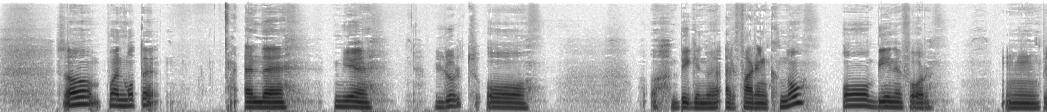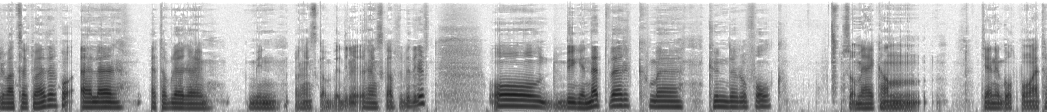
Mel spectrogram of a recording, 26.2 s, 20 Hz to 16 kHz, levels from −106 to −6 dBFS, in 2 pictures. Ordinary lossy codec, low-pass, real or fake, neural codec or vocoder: AAC, 48 kbps; 14.4 kHz; real; none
